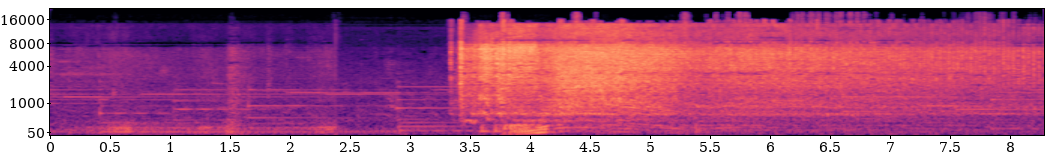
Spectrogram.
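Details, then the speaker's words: Toyota engine after repairing a misfire traced by disconnecting ignition coil connectors and fixed by replacing a damaged coil connector terminal pin: it catches quickly on the crank and settles into an even, steady run without stumbling, over background music; misfire resolved. "Once that was done, the engine started right up and ran smoothly, indicating the misfire was resolved."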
